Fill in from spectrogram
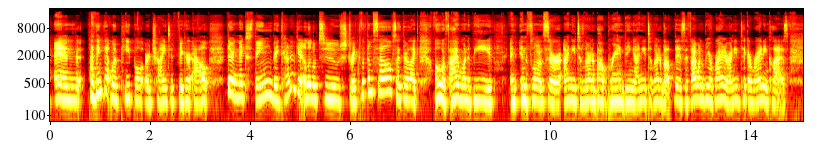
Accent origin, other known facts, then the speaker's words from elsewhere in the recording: Atlanta, Georgia, United States; And I think it's because I came from Atlanta and the lingo was there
